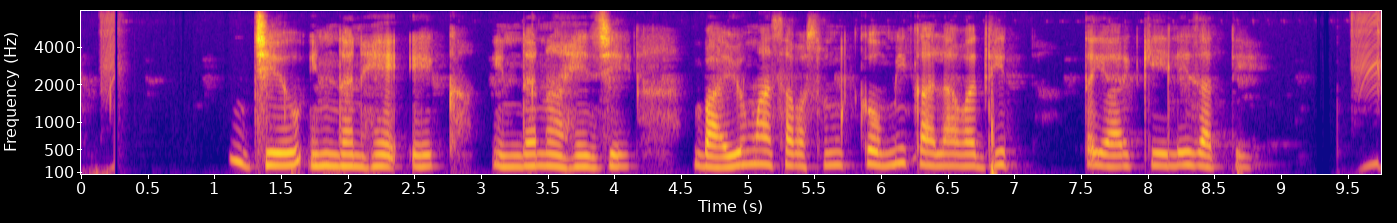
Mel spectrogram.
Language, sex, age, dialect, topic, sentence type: Marathi, female, 31-35, Varhadi, agriculture, statement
